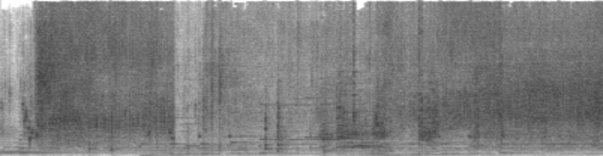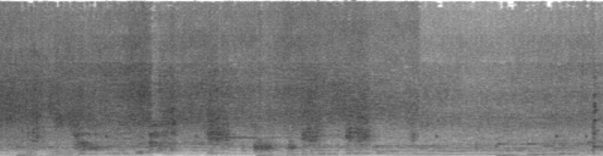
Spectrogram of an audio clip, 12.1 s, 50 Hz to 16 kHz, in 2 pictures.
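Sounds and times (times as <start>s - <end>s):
background music with low pulse: 0.0s - 12.0s
pork sizzling in hot oil: 0.2s - 12.0s
spatula stirring in wok: 3.1s - 10.6s.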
